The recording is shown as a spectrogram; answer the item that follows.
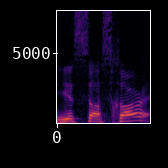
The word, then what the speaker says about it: Yissaschar: What was very surprising to me is Rav Moshe writes, the minhag is, like the Chasam Sofer, to pronounce it the first time. The first time you say Yissaschar, and after that you drop it.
